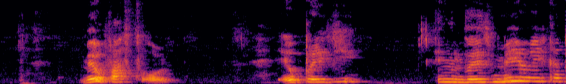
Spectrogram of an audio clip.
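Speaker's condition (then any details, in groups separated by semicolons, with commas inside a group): Spastic diplegic cerebral palsy; did not speak as young child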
